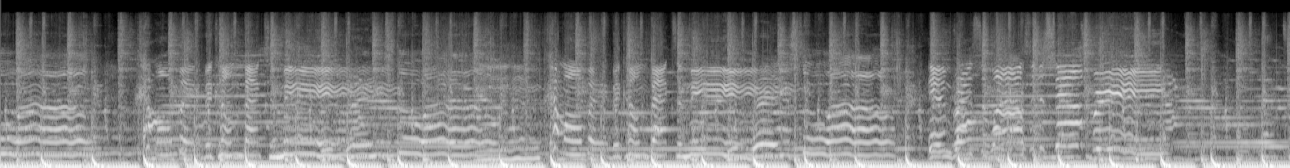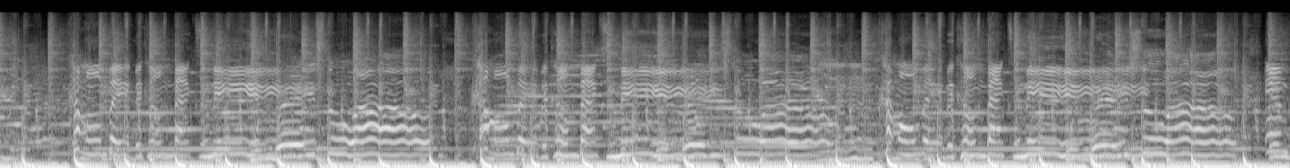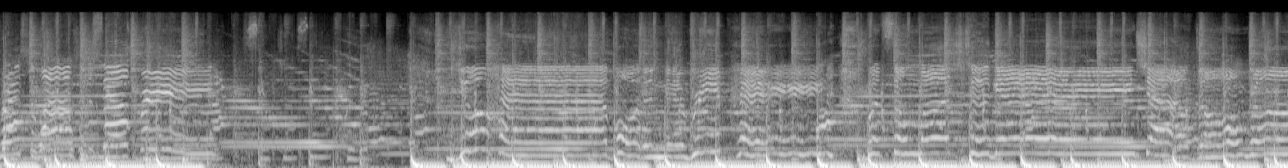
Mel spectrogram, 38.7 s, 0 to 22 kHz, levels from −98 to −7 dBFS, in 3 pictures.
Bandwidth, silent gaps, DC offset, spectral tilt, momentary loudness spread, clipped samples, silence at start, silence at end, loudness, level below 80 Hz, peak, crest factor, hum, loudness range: 14 kHz; none; under 0.1%; -6 dB/octave; 3 LU; under 0.1%; 0 s; 0 s; -17 LUFS; -16 dBFS; 0 dBFS; 14 dB; none; 1 LU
